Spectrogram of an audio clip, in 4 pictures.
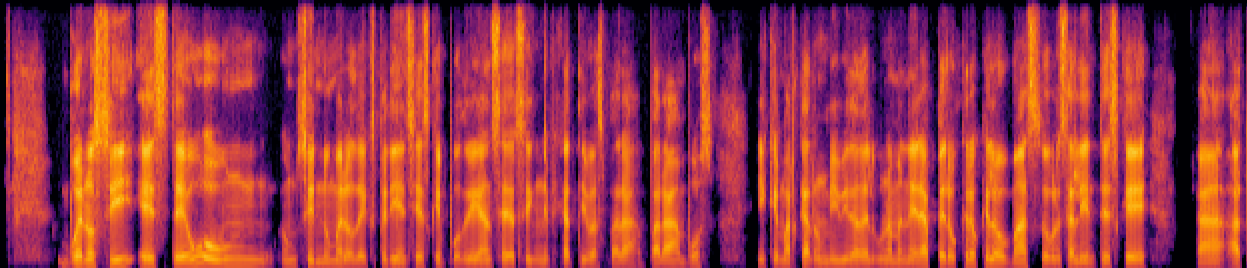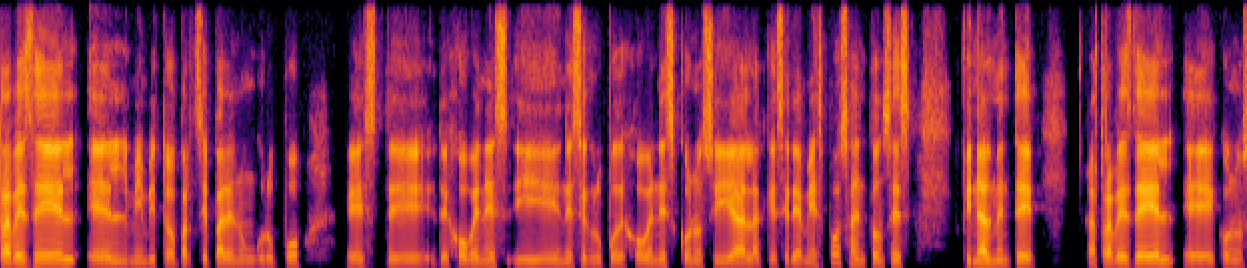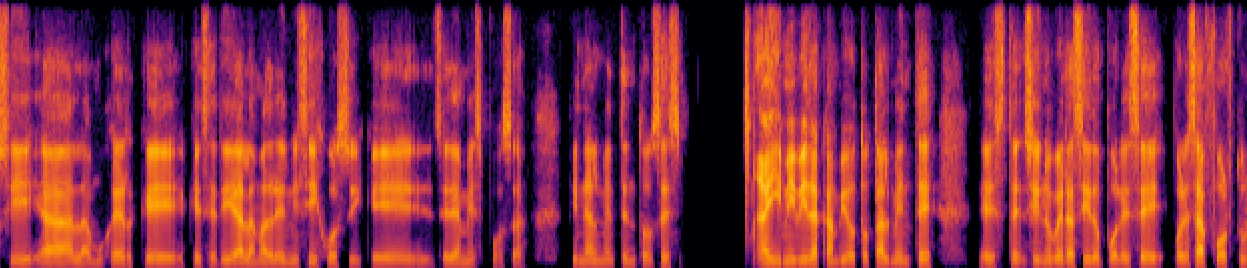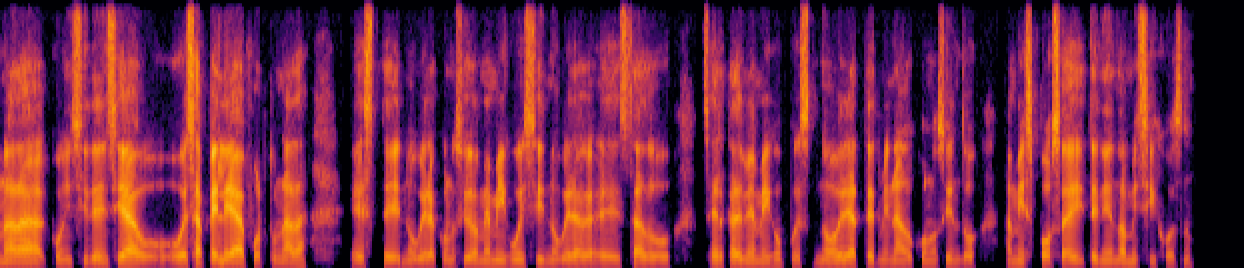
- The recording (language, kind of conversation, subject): Spanish, podcast, Cuéntame sobre una amistad que cambió tu vida
- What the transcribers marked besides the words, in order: none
